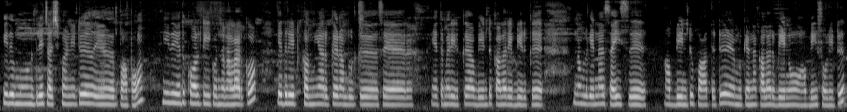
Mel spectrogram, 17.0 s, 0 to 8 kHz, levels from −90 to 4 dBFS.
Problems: background sounds at intervals, background conversations at intervals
